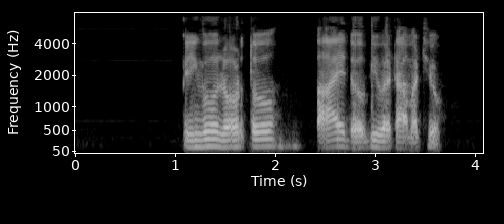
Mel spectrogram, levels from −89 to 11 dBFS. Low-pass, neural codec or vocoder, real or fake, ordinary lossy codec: 7.2 kHz; vocoder, 22.05 kHz, 80 mel bands, HiFi-GAN; fake; MP3, 64 kbps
